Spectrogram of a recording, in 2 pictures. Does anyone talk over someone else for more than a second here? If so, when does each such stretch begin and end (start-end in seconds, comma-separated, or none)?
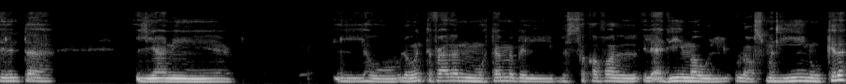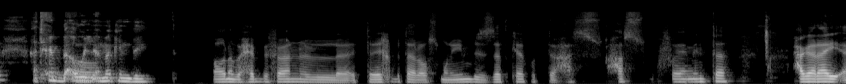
none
